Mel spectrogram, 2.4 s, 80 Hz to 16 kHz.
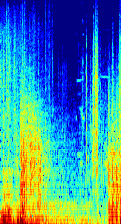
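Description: Suppressed gunfire in the video game Call of Duty Modern Warfare 2, a quick burst of muffled thumping shots early on and a couple more near the end, amid dense battle ambience and radio-style voices.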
